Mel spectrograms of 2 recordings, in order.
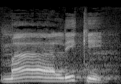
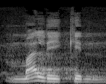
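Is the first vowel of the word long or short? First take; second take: long; short. First: The first vowel is held long. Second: The first vowel is kept short. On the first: "ma-nya dibaca panjang, mat tabi'i, dua harokat" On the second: "kalau di An-Nas dibacanya pendek"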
